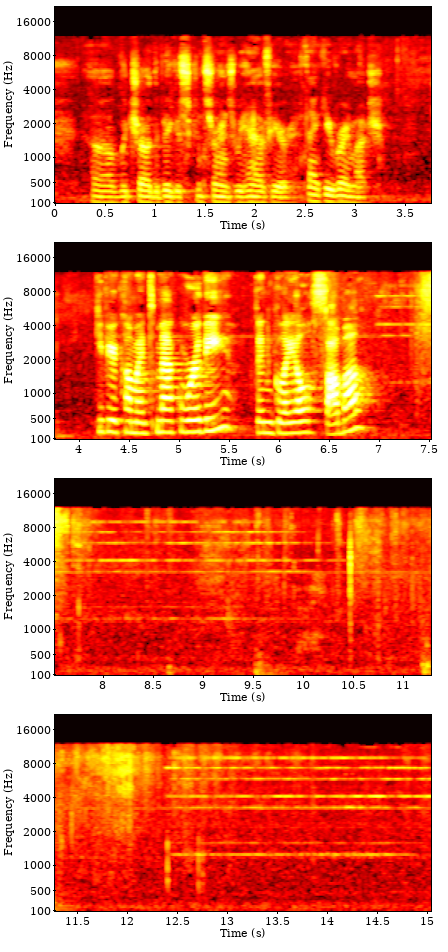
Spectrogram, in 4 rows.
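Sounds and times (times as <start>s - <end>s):
speech: 0.4s - 3.4s, 4.2s - 7.0s
mobile phone ringing in council chambers: 6.8s - 15.0s
shuffling: 7.3s - 13.1s.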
